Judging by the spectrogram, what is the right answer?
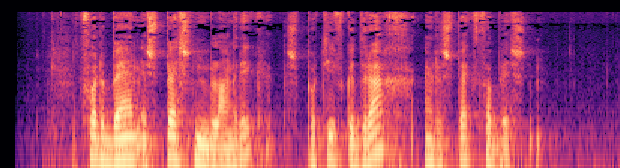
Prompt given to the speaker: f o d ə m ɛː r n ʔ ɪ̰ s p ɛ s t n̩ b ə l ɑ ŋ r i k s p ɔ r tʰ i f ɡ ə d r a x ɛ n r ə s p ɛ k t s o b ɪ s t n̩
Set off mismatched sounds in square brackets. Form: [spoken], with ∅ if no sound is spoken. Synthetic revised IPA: f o d ə [b] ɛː [∅] n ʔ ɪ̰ s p ɛ s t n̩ b ə l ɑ ŋ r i k s p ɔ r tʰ i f ɡ ə d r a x ɛ n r ə s p ɛ k t [f] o b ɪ s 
